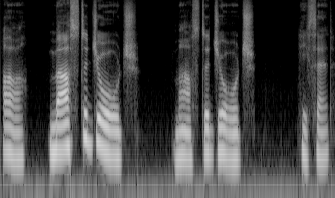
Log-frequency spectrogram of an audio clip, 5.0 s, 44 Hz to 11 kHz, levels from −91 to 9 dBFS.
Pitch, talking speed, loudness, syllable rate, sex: 155 Hz, 85 wpm, -18 LUFS, 3.1 syllables/s, female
